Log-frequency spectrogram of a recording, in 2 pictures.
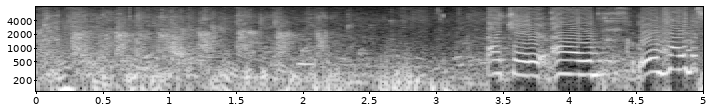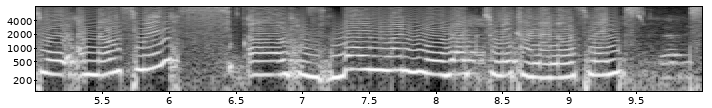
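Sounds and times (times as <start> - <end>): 
audience hand clapping: 0.0 - 2.4
speech: 3.6 - 10.0.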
